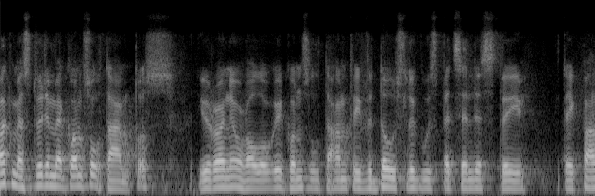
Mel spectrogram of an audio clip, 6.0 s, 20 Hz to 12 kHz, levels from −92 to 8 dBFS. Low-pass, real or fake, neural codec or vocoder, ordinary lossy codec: 7.2 kHz; fake; codec, 16 kHz, 1 kbps, X-Codec, HuBERT features, trained on LibriSpeech; Opus, 32 kbps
